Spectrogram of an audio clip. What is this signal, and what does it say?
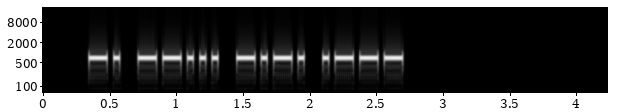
Morse code, heard as a keyed tone, about 31 wpm, 700 Hz. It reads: N7CJ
